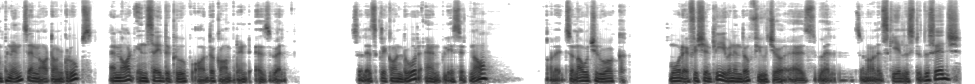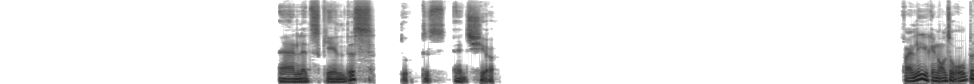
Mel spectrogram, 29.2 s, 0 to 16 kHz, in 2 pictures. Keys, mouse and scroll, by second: 0.2 middle click, 0.9 scroll up 1, 6.2 scroll up 5, 8.3 space, 10.0 middle click, 11.0 scroll up 4, 11.5 y, 12.0 scroll up 3, 12.4 s, 14.0 scroll up 5, 14.8-15.3 scroll down 5, 18.6 scroll down 3, 18.9 s, 20.3 scroll up 6, 21.6-22.1 scroll up 12, 22.3 middle click, 26.3-26.9 scroll down 25, 27.0 middle click, 27.5 y.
